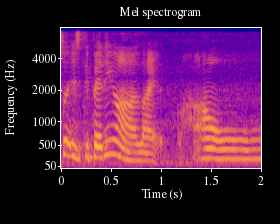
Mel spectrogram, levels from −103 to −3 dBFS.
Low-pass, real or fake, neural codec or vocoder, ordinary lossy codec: 7.2 kHz; fake; vocoder, 22.05 kHz, 80 mel bands, WaveNeXt; none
